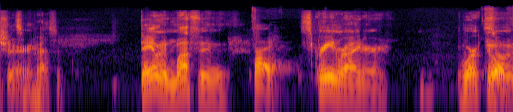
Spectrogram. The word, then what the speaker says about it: Musson: Pronounce that right? Yeah, first time. Musson.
